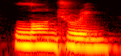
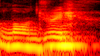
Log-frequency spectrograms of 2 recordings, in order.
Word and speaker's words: laundering: Is that how you say it in Yeah. English? Money laundering. Okay, money laundering, not laundry.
